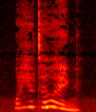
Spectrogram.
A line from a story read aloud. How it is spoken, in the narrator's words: cried the little girl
